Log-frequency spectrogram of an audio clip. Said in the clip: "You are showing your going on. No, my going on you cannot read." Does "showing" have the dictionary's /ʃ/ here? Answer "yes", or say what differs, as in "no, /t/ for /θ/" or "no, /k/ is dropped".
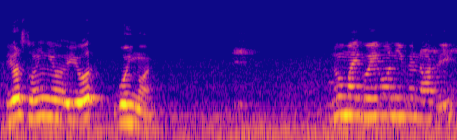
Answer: no, /s/ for /ʃ/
